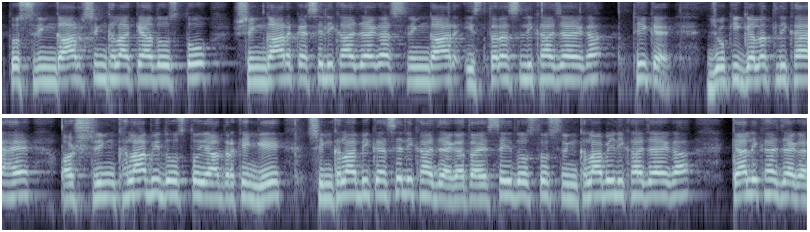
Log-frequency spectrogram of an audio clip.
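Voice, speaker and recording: A man teaching an exam revision class, explaining correct spellings and drilling answers with repeated rhetorical questions. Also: sits high. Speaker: Hindi grammar teacher.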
